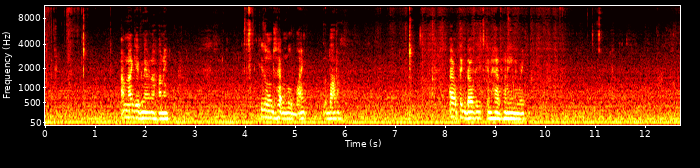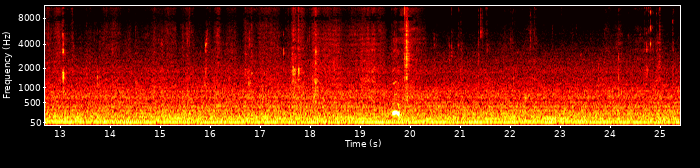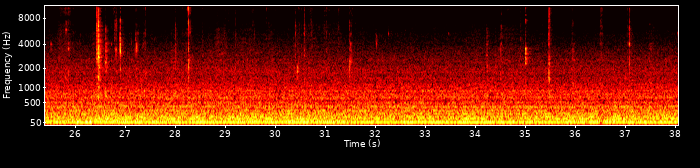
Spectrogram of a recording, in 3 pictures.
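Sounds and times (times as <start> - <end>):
person chewing a biscuit: 0.0 - 1.4, 9.8 - 32.7, 34.1 - 38.0
steady low background hum: 0.0 - 38.0.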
